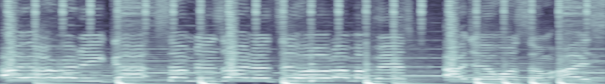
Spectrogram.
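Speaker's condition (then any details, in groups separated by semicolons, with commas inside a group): No condition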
